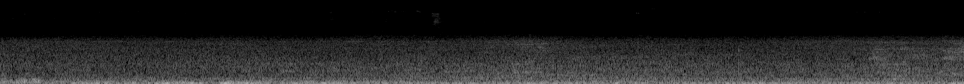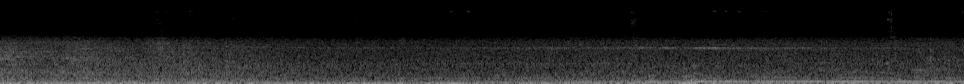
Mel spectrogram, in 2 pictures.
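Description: Steady city background noise with a constant low hum, typical of distant traffic and building ventilation plant around an enclosed courtyard.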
